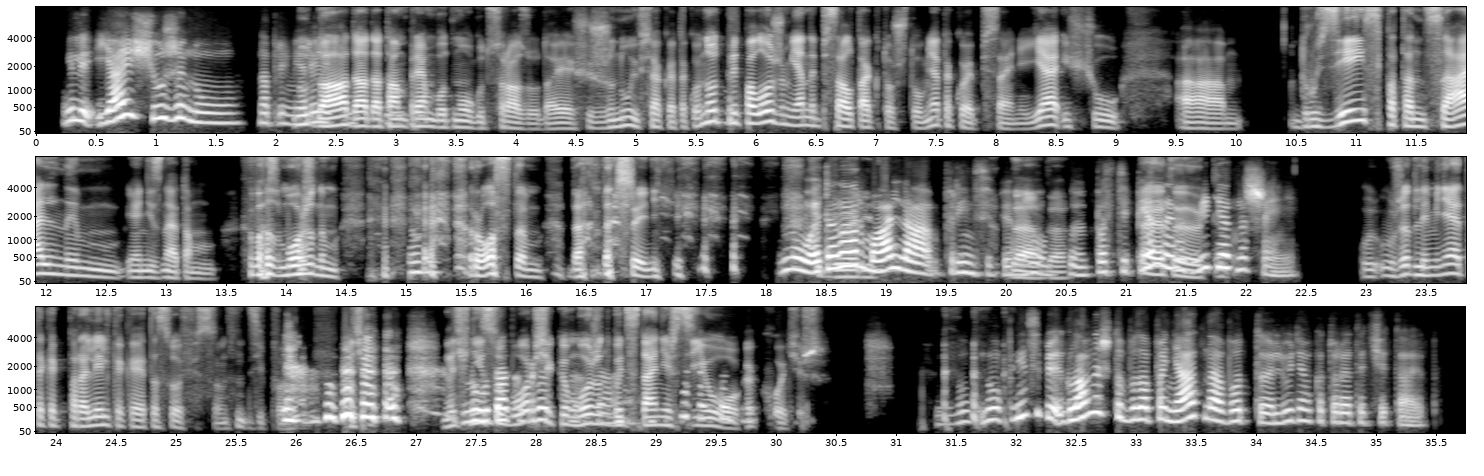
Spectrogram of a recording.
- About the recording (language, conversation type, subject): Russian, podcast, Как в онлайне можно выстроить настоящее доверие?
- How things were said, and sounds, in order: unintelligible speech; laughing while speaking: "возможным ростом, да, отношений как говорится"; laugh; chuckle; laugh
